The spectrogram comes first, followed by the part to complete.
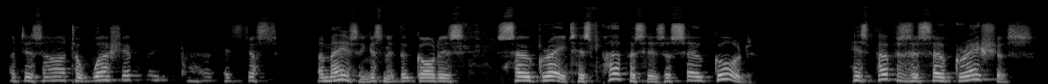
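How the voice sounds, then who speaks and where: A man preaching a sermon in a church, slow and measured, with emphatic pauses. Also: a little high.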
